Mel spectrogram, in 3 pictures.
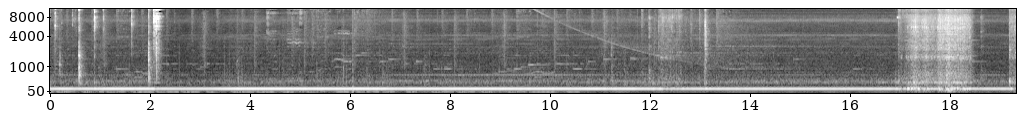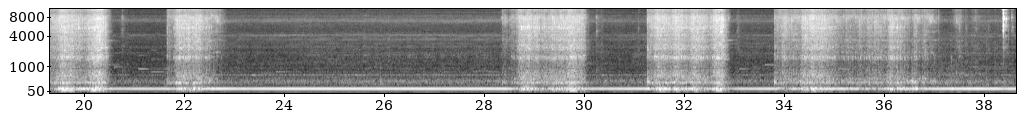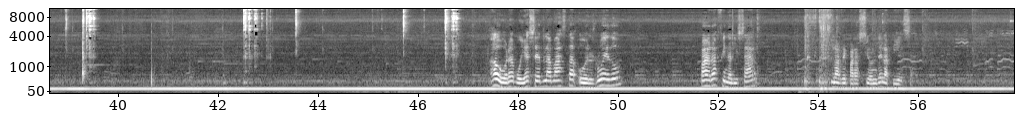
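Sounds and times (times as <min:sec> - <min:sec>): motor humming: 0:00.0 - 0:47.4, 0:49.9 - 0:57.9
overlock machine stitching: 0:17.0 - 0:18.5, 0:19.2 - 0:20.6, 0:21.7 - 0:22.8, 0:28.4 - 0:30.1, 0:31.3 - 0:32.9, 0:33.8 - 0:37.2, 0:53.7 - 0:54.3.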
